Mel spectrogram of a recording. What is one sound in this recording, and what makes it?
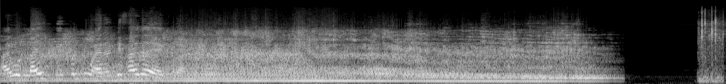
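A propeller plane's piston engine roars loudly as it flies close overhead.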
